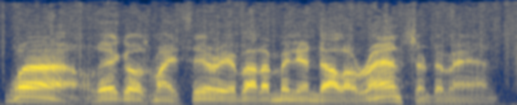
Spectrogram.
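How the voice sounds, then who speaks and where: An actor playing a businesslike homicide captain in a seventies audio drama, matter-of-fact and plain-spoken. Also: male voice, on the low side, very animated, a little fast. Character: businesslike male New York police homicide captain. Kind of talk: 1970s superhero record audio drama acting.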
